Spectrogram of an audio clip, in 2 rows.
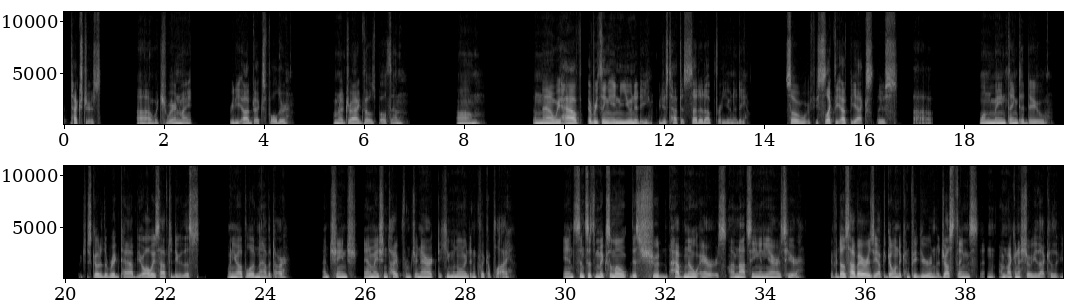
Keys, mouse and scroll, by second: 1.7 click, 3.1 click, 4.3 click, 8.0 click, 11.8 click, 18.8 click, 21.6 click, 26.8 click, 28.1 click.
